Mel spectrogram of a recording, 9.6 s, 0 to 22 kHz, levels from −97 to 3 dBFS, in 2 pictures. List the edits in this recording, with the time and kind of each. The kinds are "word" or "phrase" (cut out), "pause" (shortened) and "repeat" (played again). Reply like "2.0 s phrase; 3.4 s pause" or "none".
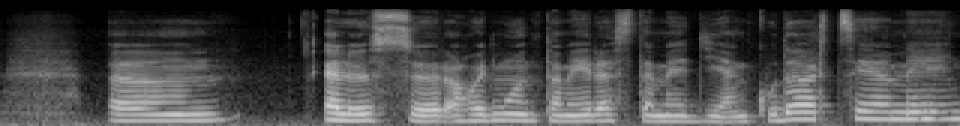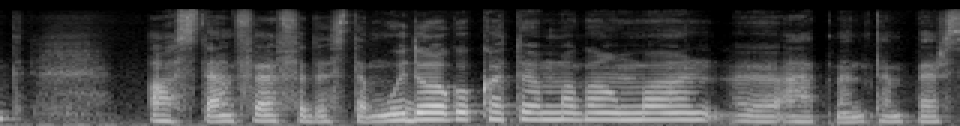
none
